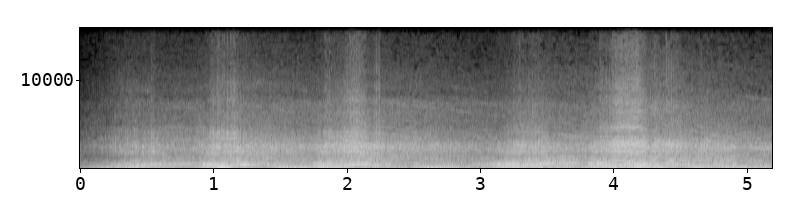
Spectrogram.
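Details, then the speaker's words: Porsche 911 (996) Carrera flat-six bought cheap after sitting for years, which smoked on first start; owner wonders whether AOS failure or bore scoring. Here it fires straight up and revs crisply, with clean rise and fall and no misfire, knock or rattle. "Other than that, it runs great. It fires straight up. That sounds pretty good."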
